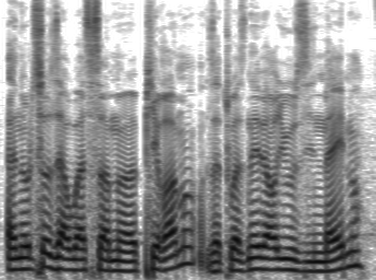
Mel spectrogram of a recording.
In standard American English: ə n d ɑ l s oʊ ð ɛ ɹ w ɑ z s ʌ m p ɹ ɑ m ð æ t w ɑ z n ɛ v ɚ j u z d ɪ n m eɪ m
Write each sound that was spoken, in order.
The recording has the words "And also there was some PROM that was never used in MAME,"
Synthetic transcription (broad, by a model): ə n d ɑ l s oʊ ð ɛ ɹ w ɑ z s ʌ m p ɹ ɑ m ð æ t w ɑ z n ɛ v ɚ j u z d ɪ n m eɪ m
